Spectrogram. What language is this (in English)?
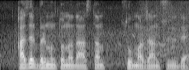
Kazakh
